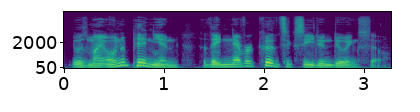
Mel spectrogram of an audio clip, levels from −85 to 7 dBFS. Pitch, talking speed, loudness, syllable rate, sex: 120 Hz, 240 wpm, -18 LUFS, 5.8 syllables/s, male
